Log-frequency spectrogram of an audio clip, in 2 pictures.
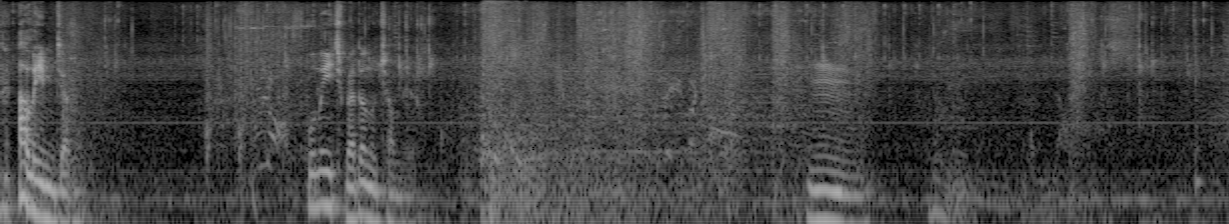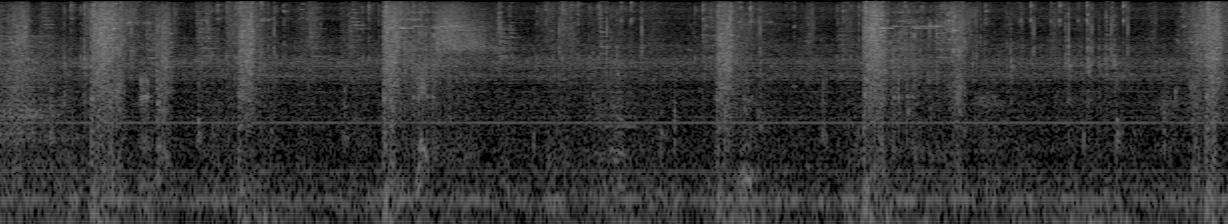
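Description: Game sound effects of clashing and spells play throughout.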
